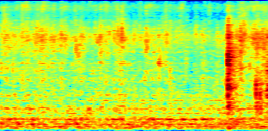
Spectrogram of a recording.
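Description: Finely chopped ginger sizzles in hot oil in a pan with plenty of curry leaves. The frying hiss is steady and fairly quiet, with a light clink near the end.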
